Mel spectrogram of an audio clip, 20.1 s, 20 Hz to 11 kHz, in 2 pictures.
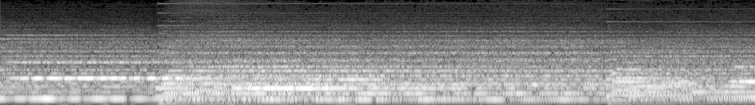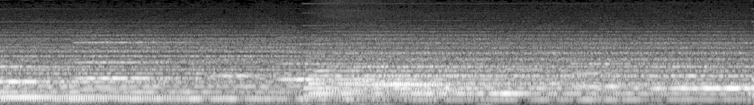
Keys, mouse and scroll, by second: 0.1 a, 0.4 a, 2.2 ctrl+c, 2.8 ctrl+r, 16.7 n.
